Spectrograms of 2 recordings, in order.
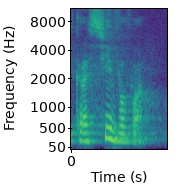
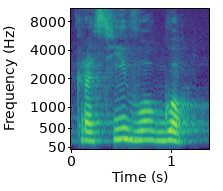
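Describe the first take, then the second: First: The consonant before the ending is a v sound. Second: The consonant before the ending is a g sound. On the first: This is how it is spoken. "but we say" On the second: This follows the spelling. "we would spell it again"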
